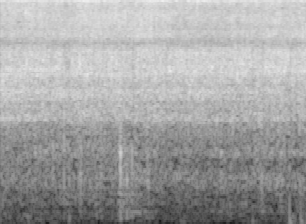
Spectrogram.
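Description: Prawns sizzle loudly in hot oil in a pan, a steady, dense frying hiss with faint crackles throughout, close and with no talking.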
